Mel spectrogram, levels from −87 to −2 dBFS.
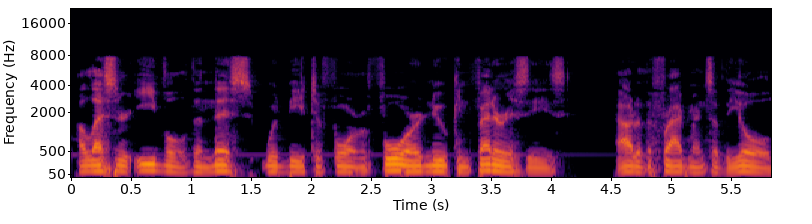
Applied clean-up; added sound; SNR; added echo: classical method log-MMSE.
